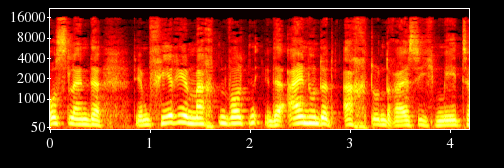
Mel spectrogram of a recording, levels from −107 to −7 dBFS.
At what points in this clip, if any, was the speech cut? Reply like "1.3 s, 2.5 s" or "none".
1.0 s, 2.1 s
